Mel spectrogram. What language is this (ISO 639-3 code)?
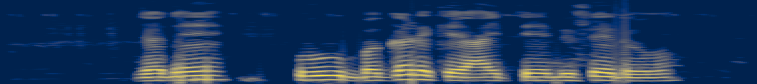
sbn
